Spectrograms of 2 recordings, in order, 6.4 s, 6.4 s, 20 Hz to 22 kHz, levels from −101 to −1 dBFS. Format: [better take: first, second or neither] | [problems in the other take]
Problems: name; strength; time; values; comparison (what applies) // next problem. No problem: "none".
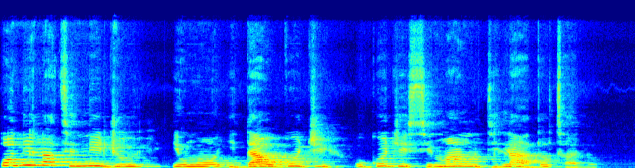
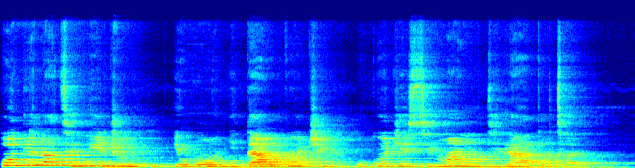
first | room echo; dies away in 1.2 s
